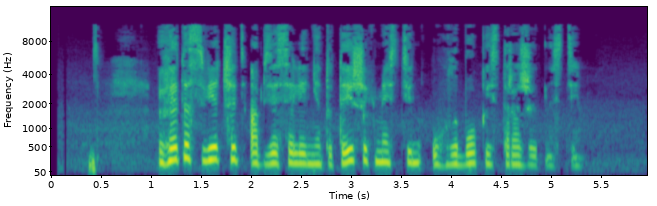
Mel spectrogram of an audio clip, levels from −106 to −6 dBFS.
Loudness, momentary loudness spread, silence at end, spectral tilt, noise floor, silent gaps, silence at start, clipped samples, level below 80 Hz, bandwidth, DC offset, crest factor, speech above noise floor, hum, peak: -22 LUFS; 19 LU; 0.65 s; -4.5 dB/octave; -61 dBFS; none; 0.4 s; under 0.1%; -58 dBFS; 11.5 kHz; under 0.1%; 20 dB; 40 dB; none; -2 dBFS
